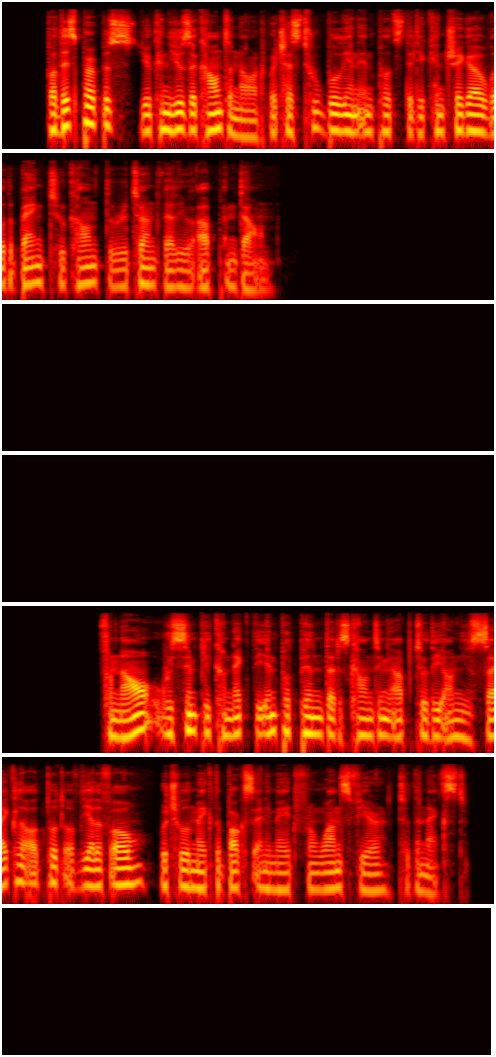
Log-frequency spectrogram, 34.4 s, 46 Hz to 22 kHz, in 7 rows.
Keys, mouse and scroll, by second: 0.1-2.9 shift+drag, 3.8-6.0 drag, 6.0-6.6 middle drag, 6.6-7.9 drag, 7.9-8.6 middle drag, 8.6-9.1 drag, 9.1 middle click, 9.2-14.2 drag, 21.2-23.2 drag, 23.2-24.4 scroll down 2, 24.4-27.0 drag, 27.0 Delete, 27.4-32.0 drag, 32.0-34.4 middle drag.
